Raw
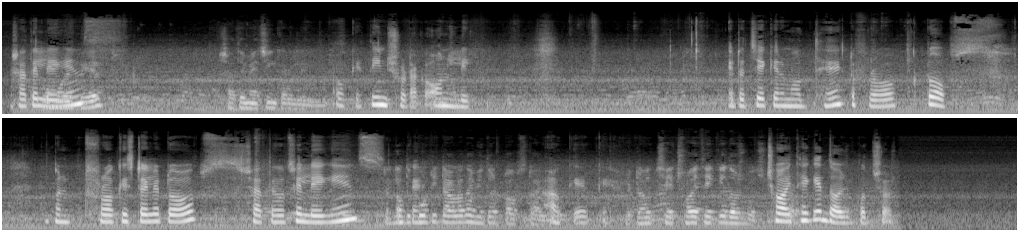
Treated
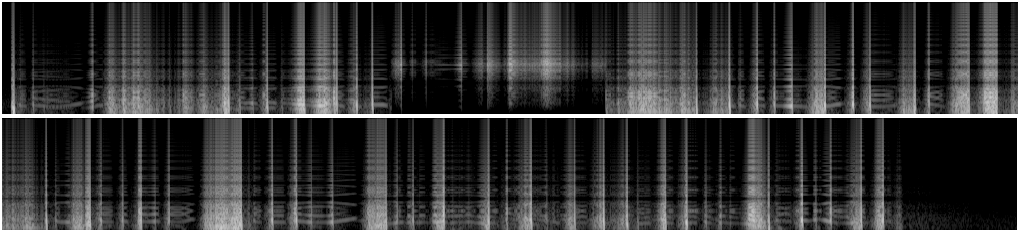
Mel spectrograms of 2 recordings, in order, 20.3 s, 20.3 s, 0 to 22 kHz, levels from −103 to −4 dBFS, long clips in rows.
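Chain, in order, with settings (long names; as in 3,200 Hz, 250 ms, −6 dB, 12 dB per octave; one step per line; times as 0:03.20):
noise gate −34 dBFS, range −39 dB
downward compressor 6 to 1, threshold −34 dBFS, peak gain reduction 23 dB
decimation without filtering 38×
0:03.89–0:06.04: high-pass with resonance 2,400 Hz, resonance Q 7.3
gate with flip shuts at −29 dBFS, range −39 dB
multiband upward and downward expander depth 40%
level +8 dB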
